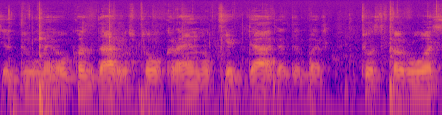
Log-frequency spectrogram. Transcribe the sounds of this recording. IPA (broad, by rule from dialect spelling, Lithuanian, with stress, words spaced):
tʲiɛ ˈduːmɐɪ oː ˈkɐs ˈdɑːroːs ˈtoː ʊkˈrɐɪnoː ˈkʲiɛk ˈdʲæɡɐ dɐˈbɐr ˈtuɔs kɐˈruɔs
